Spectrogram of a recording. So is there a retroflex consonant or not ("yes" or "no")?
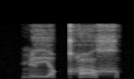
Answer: yes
